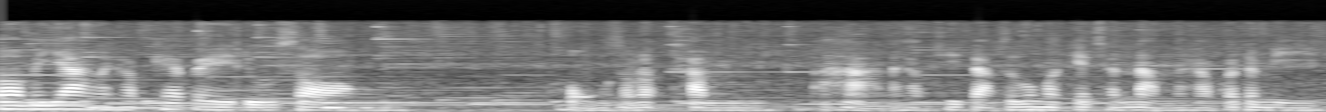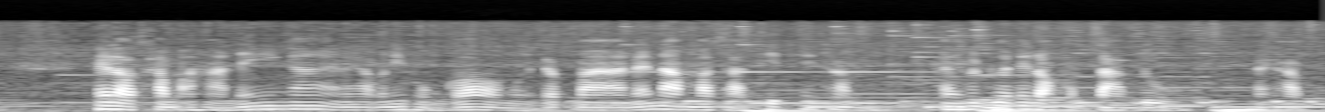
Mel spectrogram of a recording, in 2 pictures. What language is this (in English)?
Thai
